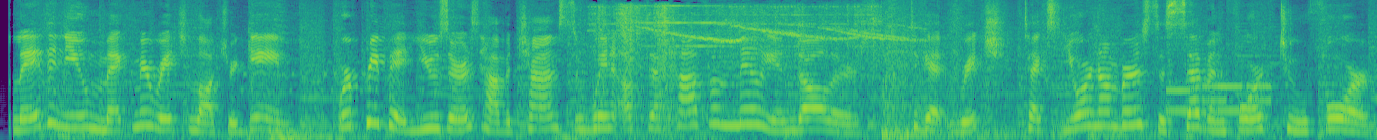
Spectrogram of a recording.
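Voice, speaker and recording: A woman reading a scripted commercial voice-over in a clear, upbeat promotional manner. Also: sits high, animated, moderate pace, few pauses, over loud music. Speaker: commercial announcer.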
